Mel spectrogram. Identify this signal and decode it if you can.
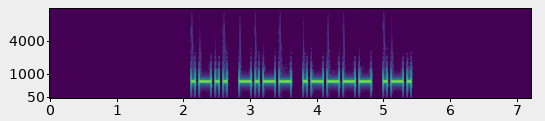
Morse code, heard as a keyed tone, about 20 wpm, 700 Hz. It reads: LY1R
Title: DXCC-100 Call Signs - 4 Characters - Repeated 2x - 20wpm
